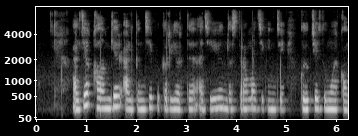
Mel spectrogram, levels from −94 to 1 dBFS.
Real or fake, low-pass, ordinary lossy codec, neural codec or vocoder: real; 7.2 kHz; none; none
